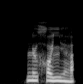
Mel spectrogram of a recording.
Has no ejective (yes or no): yes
